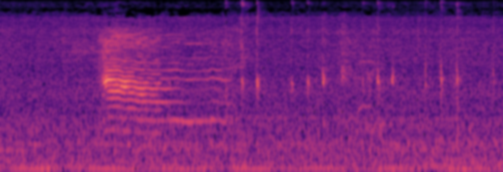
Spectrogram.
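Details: Homeless cat on a road, giving one drawn-out harmonic meow that slides downward, over a steady low hum like a vehicle engine, with faint clicks afterward.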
